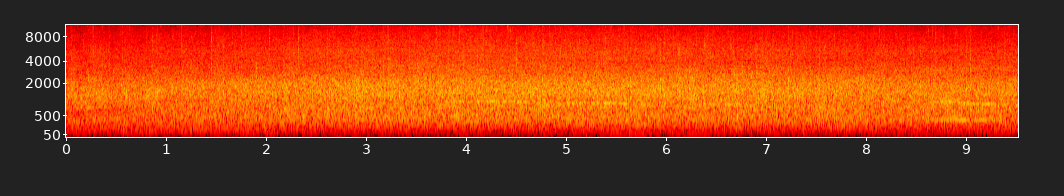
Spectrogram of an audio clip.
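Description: A large crowd sings and cheers loudly in an echoing hall.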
